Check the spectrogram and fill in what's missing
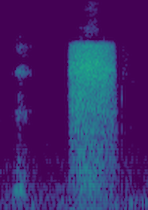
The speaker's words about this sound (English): I don't have a particularly good nose, but I just sniff.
